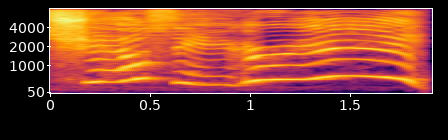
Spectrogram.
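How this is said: Said in a dramatic, drawn-out announcer voice. The speaker calls it right.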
